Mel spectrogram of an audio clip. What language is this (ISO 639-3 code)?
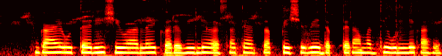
mar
